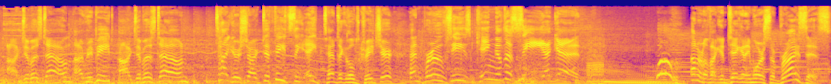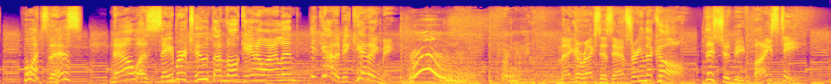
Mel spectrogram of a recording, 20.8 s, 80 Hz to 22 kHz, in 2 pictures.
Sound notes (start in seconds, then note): 15.4 groans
